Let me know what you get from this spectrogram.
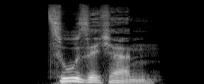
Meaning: to pledge, to assure something
- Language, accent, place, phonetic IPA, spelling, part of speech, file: German, Germany, Berlin, [ˈt͡suːˌzɪçɐn], zusichern, verb, De-zusichern.ogg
